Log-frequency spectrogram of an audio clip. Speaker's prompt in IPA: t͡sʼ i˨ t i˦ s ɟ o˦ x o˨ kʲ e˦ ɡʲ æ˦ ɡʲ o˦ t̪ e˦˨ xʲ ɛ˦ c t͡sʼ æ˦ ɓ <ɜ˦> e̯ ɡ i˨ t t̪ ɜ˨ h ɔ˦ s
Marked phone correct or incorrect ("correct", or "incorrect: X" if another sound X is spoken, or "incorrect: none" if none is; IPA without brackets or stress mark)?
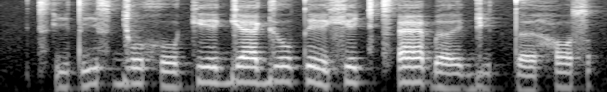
incorrect: ɜ˨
